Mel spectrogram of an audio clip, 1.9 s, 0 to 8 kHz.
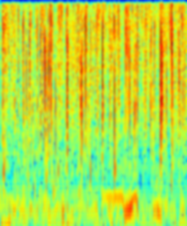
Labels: {"label": "biophony, cascading saw", "recorder": "SoundTrap 600 or HydroMoth"}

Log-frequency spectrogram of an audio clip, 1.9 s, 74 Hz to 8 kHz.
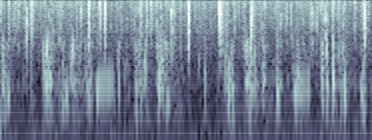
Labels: {"label": "biophony, sea urchins (Echinidae)", "recorder": "SoundTrap 600 or HydroMoth"}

